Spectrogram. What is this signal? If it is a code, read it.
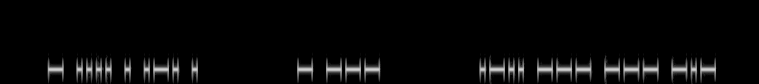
Morse code, heard as a keyed tone, about 25 wpm, 700 Hz. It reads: THERE TO LOOK
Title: 3x Word-Spacing - Sentences from Top 100 Words - 25wpm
